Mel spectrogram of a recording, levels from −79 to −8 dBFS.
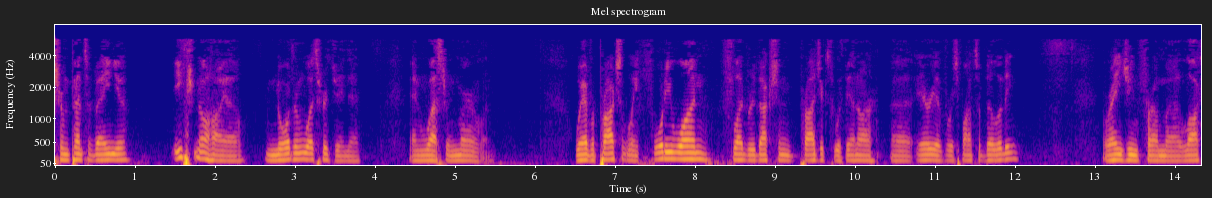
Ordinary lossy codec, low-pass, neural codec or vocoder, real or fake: MP3, 24 kbps; 7.2 kHz; codec, 16 kHz, 1.1 kbps, Voila-Tokenizer; fake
